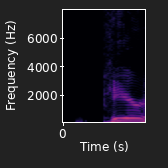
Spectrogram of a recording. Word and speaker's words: Pierre: Pier, South Dakota is how they say it here.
